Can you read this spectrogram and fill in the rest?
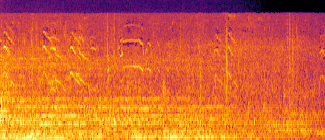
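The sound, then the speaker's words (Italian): Seagulls call and squawk repeatedly, overlapping one another, above a steady low rumble like a boat engine or lapping water, with no talking. “Quando iniziò a riprendersi, il verso dei gabbiani fu il primo suono che sentì.”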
